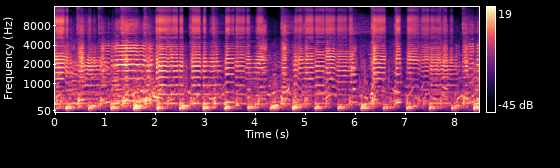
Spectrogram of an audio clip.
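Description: Brass band music: trumpets and trombones playing a tune over a steady low beat, about two beats a second.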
